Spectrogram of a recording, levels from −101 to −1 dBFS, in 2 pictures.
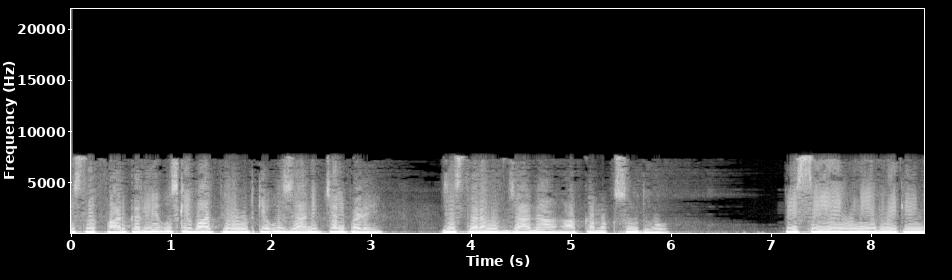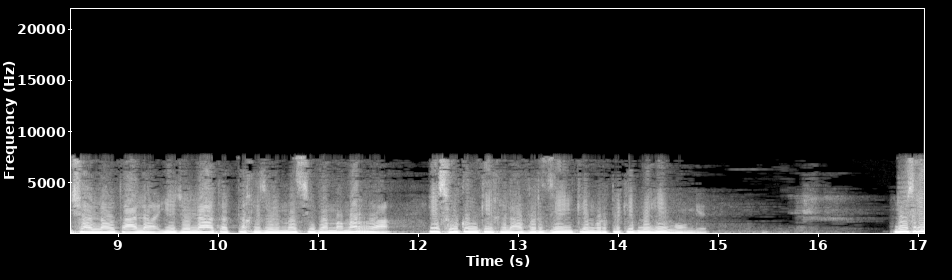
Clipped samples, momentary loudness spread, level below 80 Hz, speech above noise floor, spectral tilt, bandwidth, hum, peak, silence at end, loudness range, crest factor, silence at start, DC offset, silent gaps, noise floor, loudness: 5%; 5 LU; -38 dBFS; 45 dB; -7 dB/octave; 8 kHz; none; 0 dBFS; 0 s; 3 LU; 6 dB; 0 s; under 0.1%; none; -50 dBFS; -5 LUFS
